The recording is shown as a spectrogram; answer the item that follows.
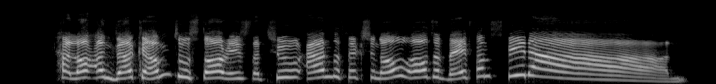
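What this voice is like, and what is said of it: Bad put-on foreign accent. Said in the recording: “you just said that with an accent ... that bad impression”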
